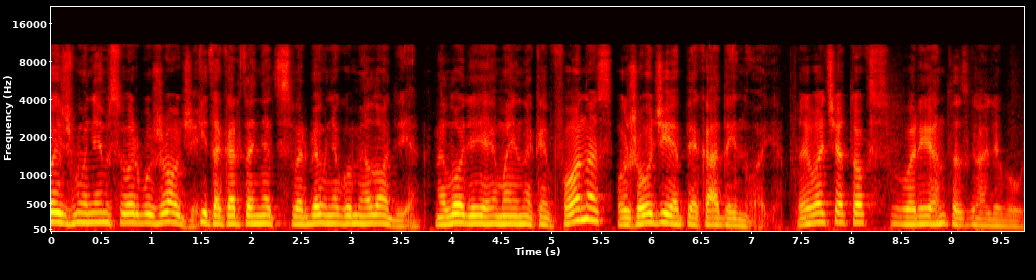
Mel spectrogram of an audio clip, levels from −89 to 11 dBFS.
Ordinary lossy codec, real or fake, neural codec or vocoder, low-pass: AAC, 48 kbps; real; none; 10.8 kHz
